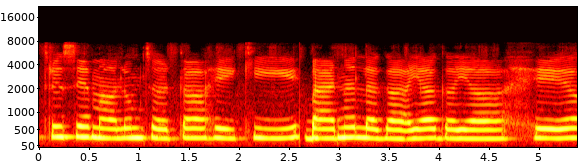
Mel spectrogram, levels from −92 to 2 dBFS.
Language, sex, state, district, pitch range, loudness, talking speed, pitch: Hindi, female, Goa, North and South Goa, 255-275 Hz, -15 LUFS, 100 wpm, 265 Hz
